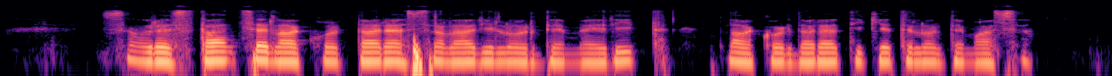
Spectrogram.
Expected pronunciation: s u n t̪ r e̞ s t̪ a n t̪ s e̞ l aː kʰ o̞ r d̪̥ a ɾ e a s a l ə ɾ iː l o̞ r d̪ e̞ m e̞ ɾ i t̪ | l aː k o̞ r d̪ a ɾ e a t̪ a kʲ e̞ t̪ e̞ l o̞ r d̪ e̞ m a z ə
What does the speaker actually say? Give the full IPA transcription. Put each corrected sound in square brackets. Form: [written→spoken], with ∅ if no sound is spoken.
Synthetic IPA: s u n t̪ r e̞ s t̪ a n t̪ s e̞ l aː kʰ o̞ r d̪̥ a ɾ e a s a l [ə→a] ɾ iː l o̞ r d̪ e̞ m e̞ ɾ i t̪ | l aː k o̞ r d̪ a ɾ e a t̪ [a→i] kʲ e̞ t̪ e̞ l o̞ r d̪ e̞ m a [z→s] ə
